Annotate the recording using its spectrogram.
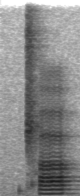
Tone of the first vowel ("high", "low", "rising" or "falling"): high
